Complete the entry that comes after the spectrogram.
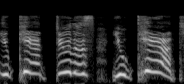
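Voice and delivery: very high, shrill, furious, angry screech. Narrator grabbing at a woman's mask with both hands, shrieking angrily. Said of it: "I shrieked".

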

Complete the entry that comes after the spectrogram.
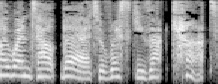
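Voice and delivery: plain

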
